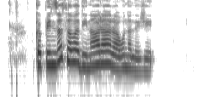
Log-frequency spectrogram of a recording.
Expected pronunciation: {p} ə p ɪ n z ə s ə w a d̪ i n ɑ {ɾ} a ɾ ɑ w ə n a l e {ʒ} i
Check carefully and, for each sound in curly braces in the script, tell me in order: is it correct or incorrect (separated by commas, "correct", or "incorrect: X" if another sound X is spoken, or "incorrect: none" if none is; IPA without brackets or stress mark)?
incorrect: k, correct, correct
